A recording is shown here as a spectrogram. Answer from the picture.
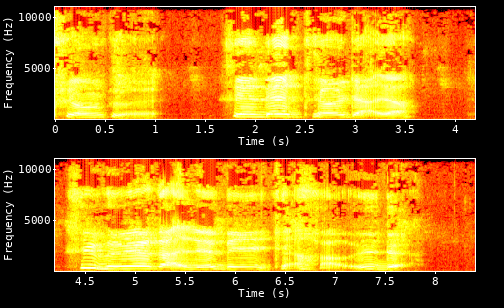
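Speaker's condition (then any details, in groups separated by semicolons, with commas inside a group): Cerebral palsy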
